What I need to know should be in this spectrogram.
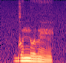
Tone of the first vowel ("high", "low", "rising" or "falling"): high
